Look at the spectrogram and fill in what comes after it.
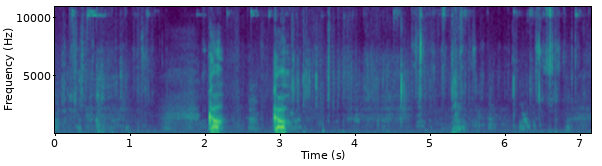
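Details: Sombra, a Xoloitzcuintli dog, barking while playing: two short, sharp barks about a second apart, with faint background sounds between them.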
